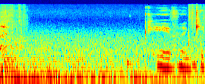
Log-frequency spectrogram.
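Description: A sudden magical burst whooshes and crackles.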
